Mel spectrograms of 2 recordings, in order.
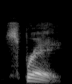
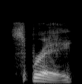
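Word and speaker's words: SPRY: company is ARS Fara the ticker is pronounced spray spray SP I r y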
